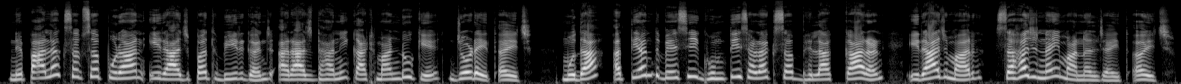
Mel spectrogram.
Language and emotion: Maithili, neutral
